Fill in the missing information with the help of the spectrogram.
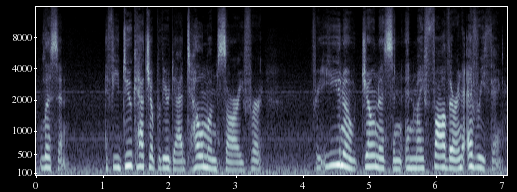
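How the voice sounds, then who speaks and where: A woman's voice: medium pitch, normal speed, slight background noise, close to an everyday voice. An actress playing a loyal, earnest young woman in a video game, speaking in a heartfelt, urgent dramatic style. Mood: wistful, resigned.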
